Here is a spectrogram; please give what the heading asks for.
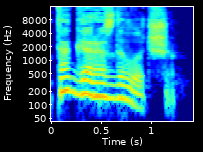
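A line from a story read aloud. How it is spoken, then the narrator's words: Happy sigh. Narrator (Russian): радостно вздохнула она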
